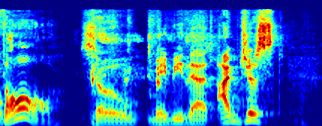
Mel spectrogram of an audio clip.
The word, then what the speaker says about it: Neanderthal: I don't know if that's what's, leading me to pronounce it, as Neanderthals. I'm saying Thal.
